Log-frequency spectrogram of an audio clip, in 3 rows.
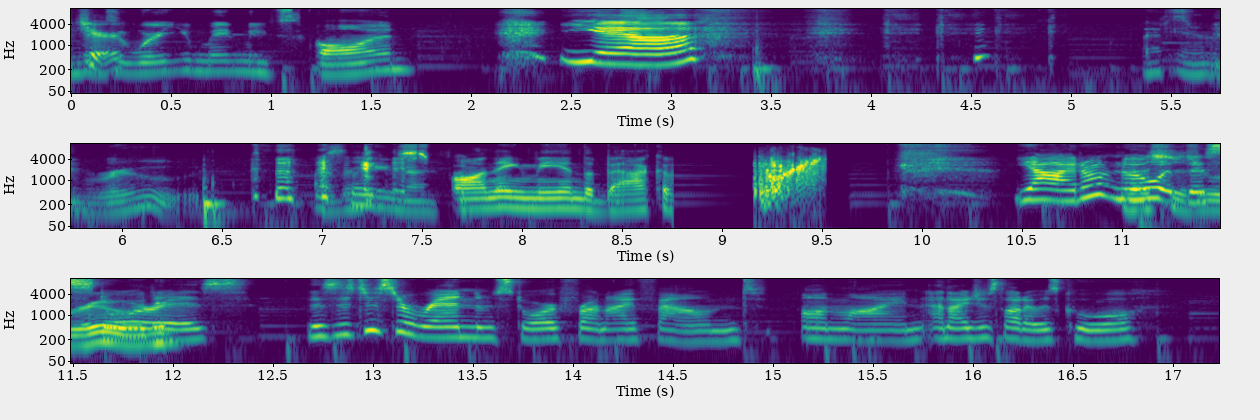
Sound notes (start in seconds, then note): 3.7 giggles; 6.6 giggles evilly; 9.1 cartoon splat sound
